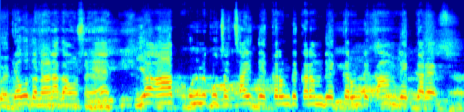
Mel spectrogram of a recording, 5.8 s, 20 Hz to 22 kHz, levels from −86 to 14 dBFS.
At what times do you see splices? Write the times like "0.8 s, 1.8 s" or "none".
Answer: none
